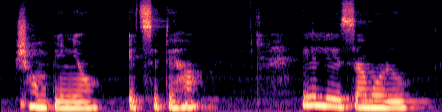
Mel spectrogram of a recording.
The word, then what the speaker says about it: champignon: GN is always pronounced as nia. For example, montagna, compagnia, champignon, champignon, et cetera.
